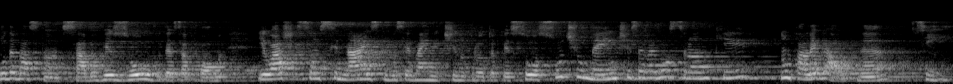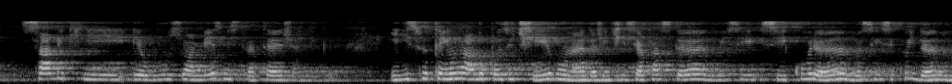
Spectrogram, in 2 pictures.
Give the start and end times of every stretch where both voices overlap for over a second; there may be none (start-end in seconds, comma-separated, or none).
none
